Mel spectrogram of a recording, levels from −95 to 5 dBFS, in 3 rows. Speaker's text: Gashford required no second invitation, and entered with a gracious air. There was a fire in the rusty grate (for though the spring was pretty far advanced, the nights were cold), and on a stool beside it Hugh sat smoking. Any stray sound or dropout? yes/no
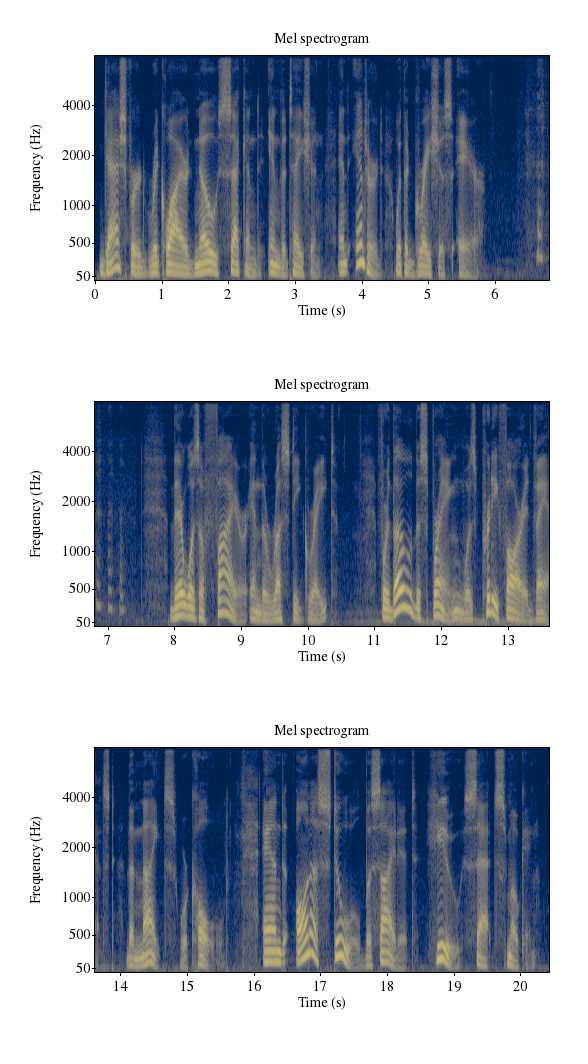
yes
